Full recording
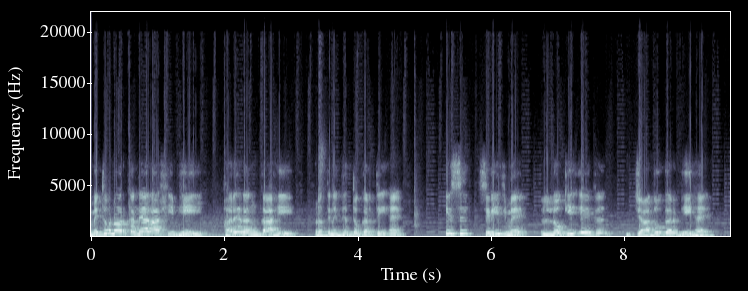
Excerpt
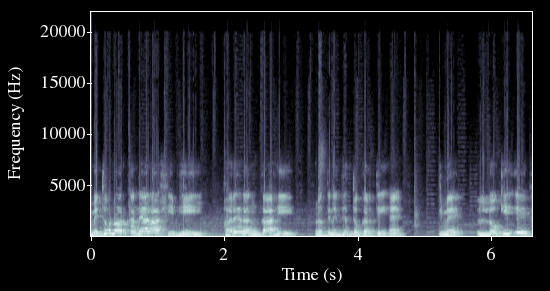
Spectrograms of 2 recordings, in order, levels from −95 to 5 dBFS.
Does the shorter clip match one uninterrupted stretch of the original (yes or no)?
no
